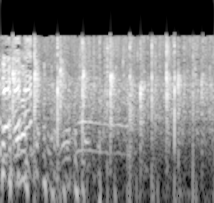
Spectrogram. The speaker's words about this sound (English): And I would like to give them a hand of a round of applause for the hard work that okay, one of us would love to.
